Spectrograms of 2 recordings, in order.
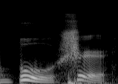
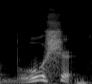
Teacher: You got to switch the boo going up instead of down.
